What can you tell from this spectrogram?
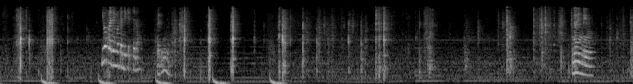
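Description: Background music with a deep kick drum about twice a second and short falling synth notes. The drum drops out about three seconds in, leaving held bass notes. Light clicks and taps sound over the music throughout.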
